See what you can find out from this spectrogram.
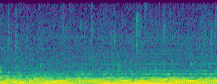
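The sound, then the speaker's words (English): Raindrops fall in a steady, even patter that continues throughout without a break, with a sustained tonal hum underneath. “As you feel the raindrops on your body,”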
